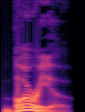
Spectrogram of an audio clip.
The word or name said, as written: barrio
